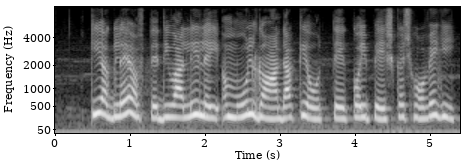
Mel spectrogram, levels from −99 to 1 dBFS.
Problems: background sounds at intervals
